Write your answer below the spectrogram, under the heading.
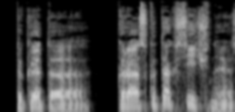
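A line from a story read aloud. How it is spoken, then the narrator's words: Unsure excuse, man. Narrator (Russian): слегка неуверенно оправдался мужик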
